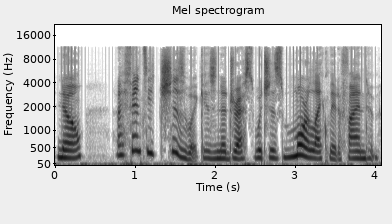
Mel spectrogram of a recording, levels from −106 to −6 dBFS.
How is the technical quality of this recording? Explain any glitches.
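The quality suffers from one steady glitch across the whole speech clip: a block size mismatch with padding. Each block comes up slightly short and is topped up with zeros, so a tiny gap repeats at about 23.4 Hz, which fits a 1024-sample block. That gives a low buzz, while speed and pitch stay essentially normal.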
